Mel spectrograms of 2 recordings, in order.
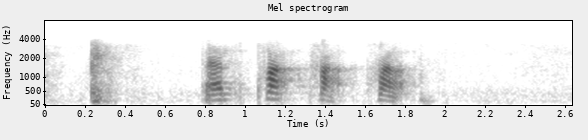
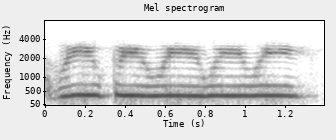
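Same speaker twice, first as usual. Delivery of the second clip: high, loud piggy wee; piggy squeal; 10 semitones higher, 4 dB louder than usual. Shown as a demonstration. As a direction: squeal like a little pig for a toddler. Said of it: "What does the piggy say?".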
